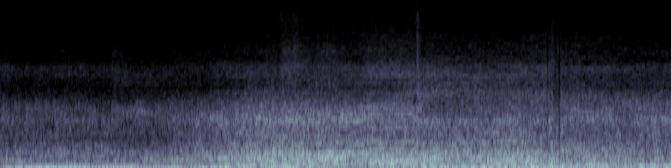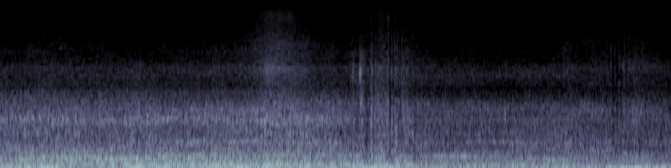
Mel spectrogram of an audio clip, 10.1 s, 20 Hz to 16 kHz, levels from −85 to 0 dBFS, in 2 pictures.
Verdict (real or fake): fake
